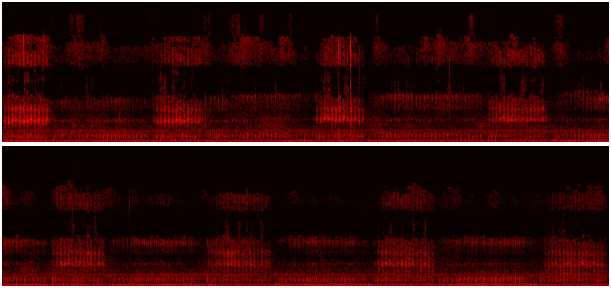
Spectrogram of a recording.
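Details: Domestic cat purring for about twelve seconds, an unbroken low rumble pulsing with regular in-and-out breaths roughly every one and a half seconds, brief airy hisses marking each breath.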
